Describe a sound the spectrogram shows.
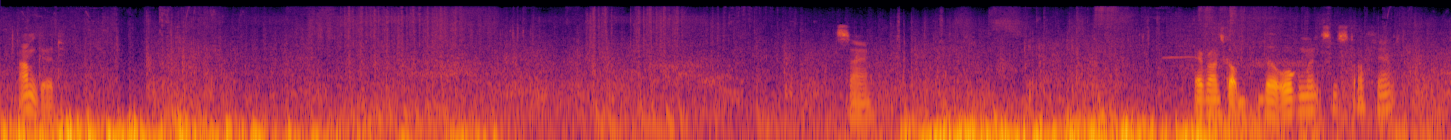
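Guns fire in rapid bursts with heavy thumps.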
